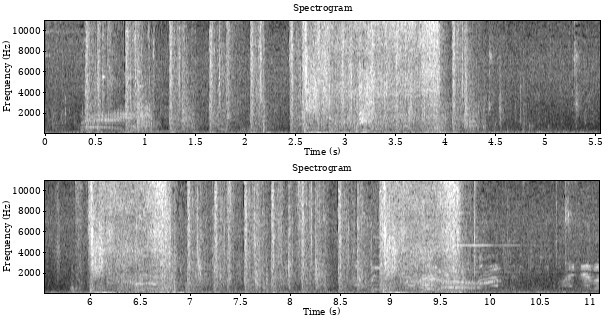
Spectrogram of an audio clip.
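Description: Gunshots and explosions boom rapidly and loudly.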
